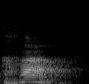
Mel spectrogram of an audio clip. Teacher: This cha, you notice there's a guttural sound there, little guttural sound, cha.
